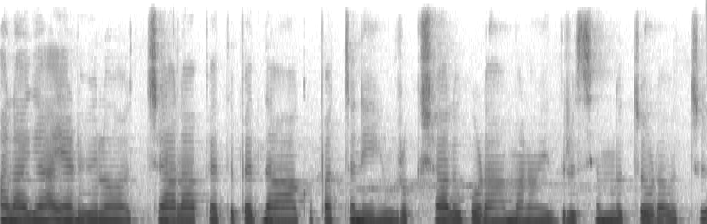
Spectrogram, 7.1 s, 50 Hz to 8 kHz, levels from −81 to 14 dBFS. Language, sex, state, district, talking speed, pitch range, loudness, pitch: Telugu, female, Andhra Pradesh, Krishna, 95 wpm, 230-235 Hz, -15 LUFS, 235 Hz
